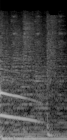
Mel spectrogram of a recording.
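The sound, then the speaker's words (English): A single cat meow, a clear tonal cry that slides steadily downward in pitch over about half a second, heard over a low steady hum with no talking. “That is the sound of a happy Cyrus Simcoe”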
